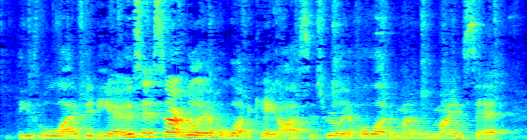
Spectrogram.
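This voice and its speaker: A woman talks, and audible room echo follows her words. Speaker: lifestyle live streamer. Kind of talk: casual live-stream chat. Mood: chatty, a bit self-mocking. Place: home room. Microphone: phone near.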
